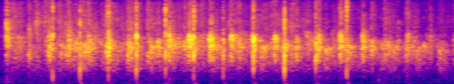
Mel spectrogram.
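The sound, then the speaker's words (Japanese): An audience at a church worship service applauding in thanks to the Lord, many hands clapping in a dense, continuous wash with sharper individual claps standing out throughout. No voices are heard over it. “それでは、ご臨在の主に感謝の拍手をしてまいりましょう。”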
